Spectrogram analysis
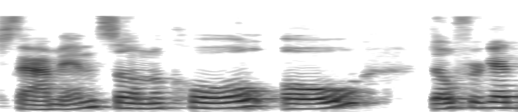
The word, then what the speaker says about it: Salmon: Nicole yeah so you my last name is spelled just like the fish salmon so Nicole oh don't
